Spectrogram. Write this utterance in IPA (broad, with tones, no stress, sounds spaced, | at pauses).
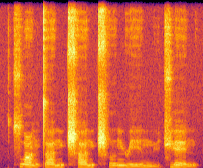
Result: t͡s w ɑ˥˩ ŋ t̪ a˧˥ n ʈ͡ʂʰ a˧˥ n ʈ͡ʂʰ ɤ˥ ŋ ɻ e˧˥ ɪ̯ m y˨˩ t͡ɕ ɥ ɛ˥˩ n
